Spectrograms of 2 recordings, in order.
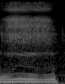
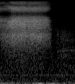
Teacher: If you put your fingers lightly on the side of your throat while you pronounce s and z, you'll notice that your throat is vibrating for the z, but not for the s. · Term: voicing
